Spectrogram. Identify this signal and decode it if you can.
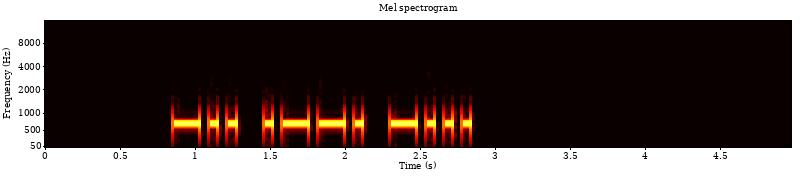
Morse code, heard as a keyed tone, about 20 wpm, 700 Hz. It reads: DPB
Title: USA Call Sign Postfixes - 3 Letters 20wpm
